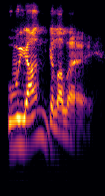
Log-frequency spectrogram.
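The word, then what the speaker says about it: Uiagalelei: now that trevor is out how do you pronounce dj's last name uyangalalay he got in the game and we did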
